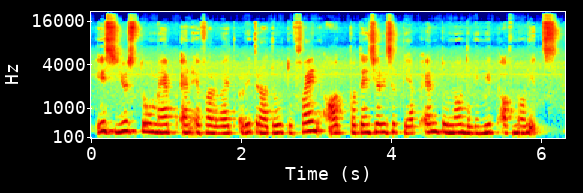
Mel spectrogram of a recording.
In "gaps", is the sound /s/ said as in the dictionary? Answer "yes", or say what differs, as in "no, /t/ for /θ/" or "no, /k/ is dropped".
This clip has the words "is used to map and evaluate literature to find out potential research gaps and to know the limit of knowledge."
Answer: no, /s/ is dropped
